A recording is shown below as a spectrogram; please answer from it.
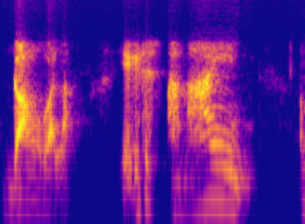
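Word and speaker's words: amine: नहीं है, तो इसलिए आप ये अब जबरदस्ती प्रोनाउंसिएशन में भैया कमी मत निकालना, कुछ कहते हैं इसे अमीन पढ़ रहा है गांव वाला, इट इज अमाइन, अब मैं तेरे मारूं अमाइन, ठीक है।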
